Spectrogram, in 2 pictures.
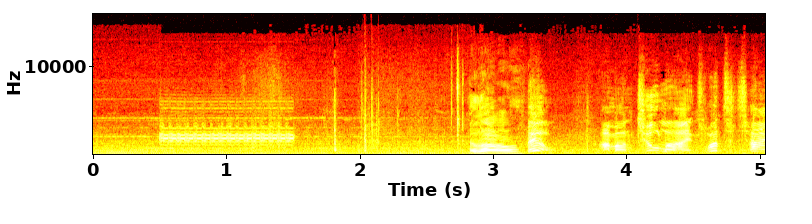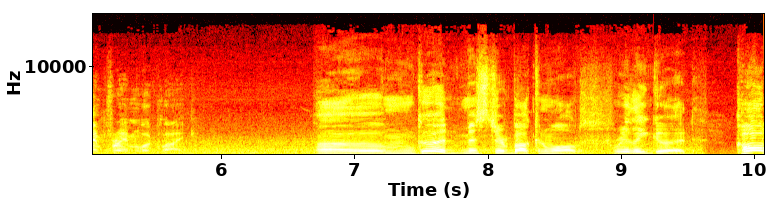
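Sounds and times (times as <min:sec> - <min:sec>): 
car phone ringing while the car is driven: 0:00.0 - 0:02.4
low hum: 0:00.0 - 0:08.1
speech: 0:02.8 - 0:05.9, 0:06.7 - 0:10.0.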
